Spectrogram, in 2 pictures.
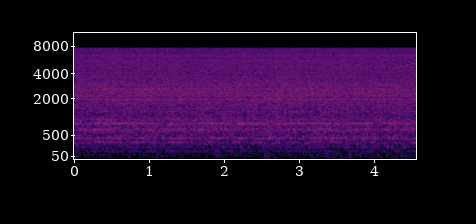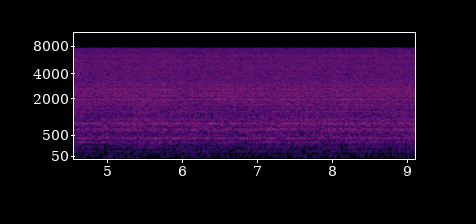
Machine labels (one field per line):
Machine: fan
